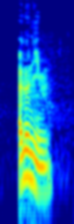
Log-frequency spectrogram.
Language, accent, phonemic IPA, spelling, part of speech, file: French, France, /a.lɔ.nim/, allonyme, noun, LL-Q150 (fra)-allonyme.wav
- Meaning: allonym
